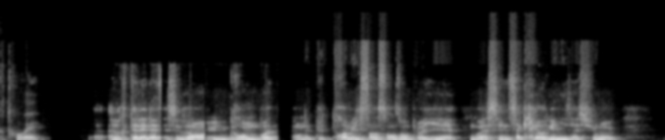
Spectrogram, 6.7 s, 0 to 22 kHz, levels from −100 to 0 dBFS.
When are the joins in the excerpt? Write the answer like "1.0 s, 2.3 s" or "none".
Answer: 4.7 s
